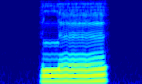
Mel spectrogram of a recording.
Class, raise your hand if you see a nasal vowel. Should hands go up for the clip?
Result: no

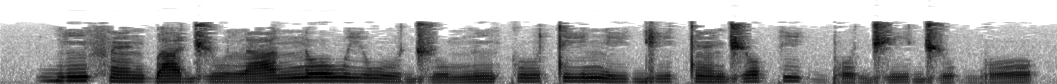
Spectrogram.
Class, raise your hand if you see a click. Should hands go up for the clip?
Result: no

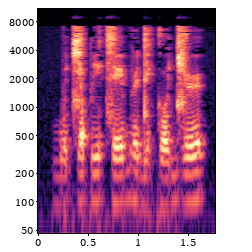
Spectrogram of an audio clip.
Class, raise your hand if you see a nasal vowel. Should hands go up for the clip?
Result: no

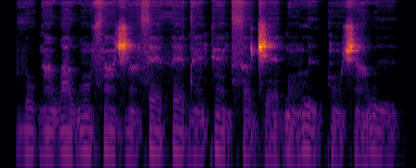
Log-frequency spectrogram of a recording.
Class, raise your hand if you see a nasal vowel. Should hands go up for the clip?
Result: yes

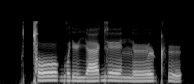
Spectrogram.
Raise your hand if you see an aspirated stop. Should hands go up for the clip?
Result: yes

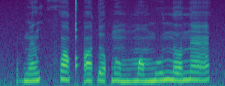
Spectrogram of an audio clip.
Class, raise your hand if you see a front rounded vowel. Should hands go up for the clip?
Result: no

